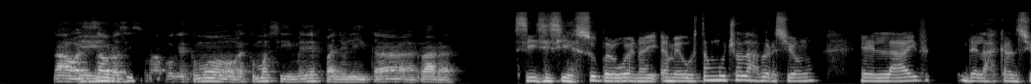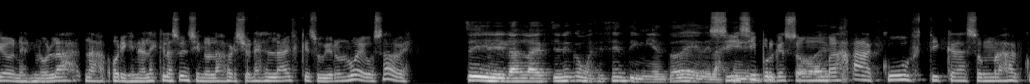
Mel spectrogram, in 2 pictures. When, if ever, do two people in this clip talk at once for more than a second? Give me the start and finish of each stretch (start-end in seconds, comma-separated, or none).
17.4-18.8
